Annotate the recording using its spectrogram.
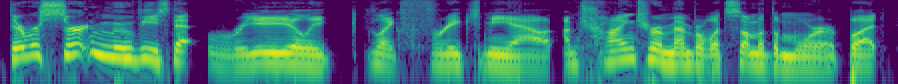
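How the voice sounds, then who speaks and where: A man in his early thirties chatting casually as a podcast host, animated and self-deprecating. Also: mid-range voice, moderate pace, smooth, no echo, clean studio sound. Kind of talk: casual group chat.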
